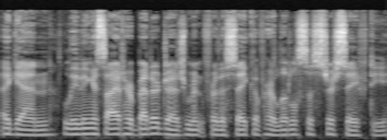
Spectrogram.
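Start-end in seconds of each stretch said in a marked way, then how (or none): none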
